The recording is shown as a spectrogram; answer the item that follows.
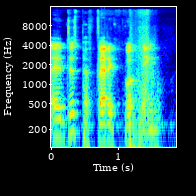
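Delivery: ordinary delivery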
